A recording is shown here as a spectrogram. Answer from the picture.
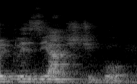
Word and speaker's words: Eclesiástico: próximo do livro do Eclesiástico. É bom a gente prestar atenção na pronúncia porque nós temos um outro livro na Bíblia que se chama Eclesiastes.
